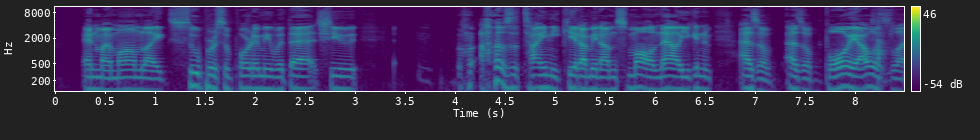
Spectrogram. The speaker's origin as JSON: {"language": "English", "town": "San Jose", "region": "San José", "country": "Costa Rica", "tie": "born or raised there", "also_born_or_lived": "Carson, United States", "said": "I grew up in, I was born in San Jose."}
